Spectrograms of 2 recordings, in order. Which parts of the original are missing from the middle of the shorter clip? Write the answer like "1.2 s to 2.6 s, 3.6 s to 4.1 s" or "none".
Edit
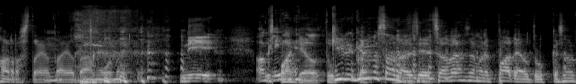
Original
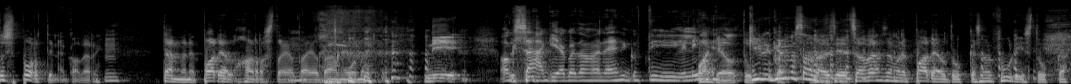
5.2 s to 6.9 s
